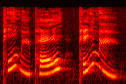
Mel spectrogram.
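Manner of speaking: tiny, very high tempting voice; high-pitched talking pigtail, coaxing; little pigtail voice. A narrator's reading. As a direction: beg in a little squeaky voice. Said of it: "a little voice coming from the pigtail".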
